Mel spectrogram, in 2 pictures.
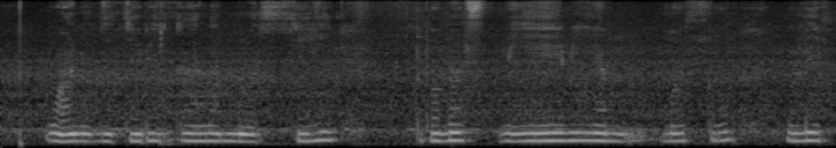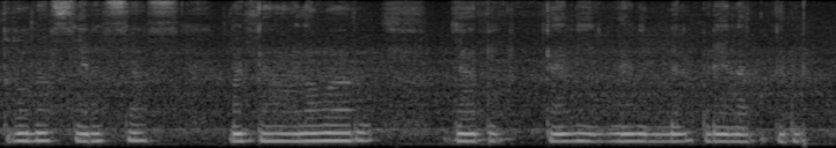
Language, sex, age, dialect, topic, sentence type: Kannada, male, 31-35, Coastal/Dakshin, agriculture, statement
